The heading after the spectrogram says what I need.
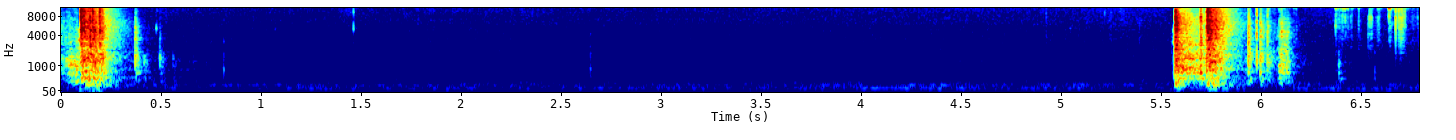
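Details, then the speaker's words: Sifton heavy-duty lifter from a 1972 Harley XL Ironhead Sportster motor being rebuilt after failing at 1000 miles: short loose metallic maraca-like rattles when shaken; the roller's needle bearings are worn or missing, so the lifter needs replacing. "there's a problem with that one. Yeah. I can hear it already. It's a Maraca."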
